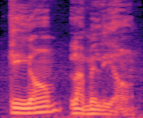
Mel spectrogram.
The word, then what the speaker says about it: Guillaume le Million: Guillaume le Million. Why French? Why are you French? If it doesn't rhyme, you're not pronouncing it right.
